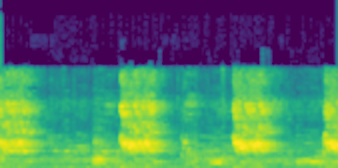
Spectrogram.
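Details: Pair of budgerigars, whose calls are said to stimulate mating: harsh, buzzy squawks in short bursts about every second, separated by quieter gaps, with a few lower chirps between them.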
